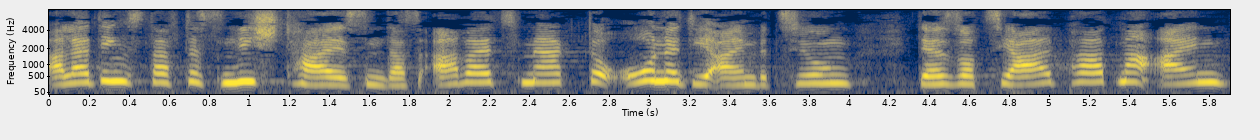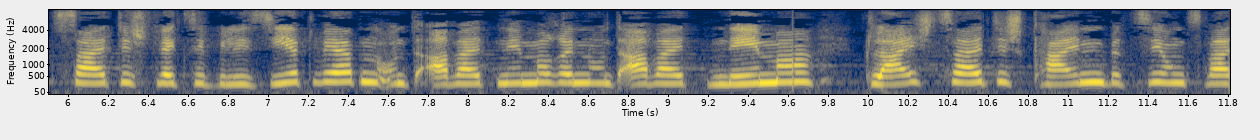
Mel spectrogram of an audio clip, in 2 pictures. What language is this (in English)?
German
